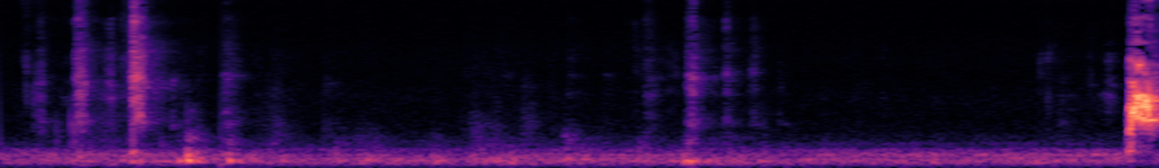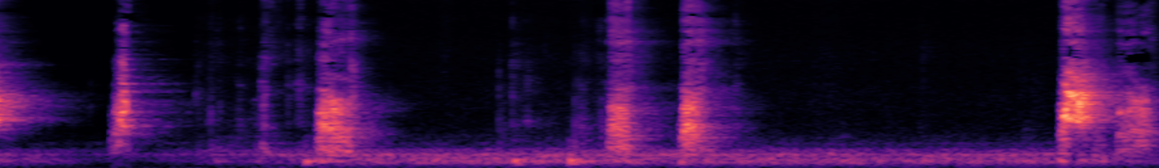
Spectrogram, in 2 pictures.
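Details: Pixie, an energetic Havanese puppy, gives sharp broadband barks: a pair near the start, then single yaps and short clusters spread irregularly over the clip, with a steady low indoor hum and faint scuffles between them.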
